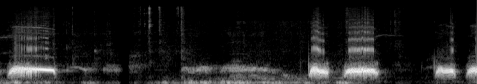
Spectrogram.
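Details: Spotted dove kept as a lure bird, giving the urging 'thúc gù' coo: a loud low hooting note, a pause, then a pair of short-then-long coos and further clipped coos near the end, with faint room rustling.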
